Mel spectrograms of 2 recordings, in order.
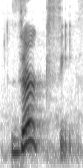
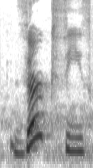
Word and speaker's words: Xerxes: because of the fact that I heard somebody mispronounce his name and it's going to make a good point Xerxes Xerxes called vashi out to be paraded before the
